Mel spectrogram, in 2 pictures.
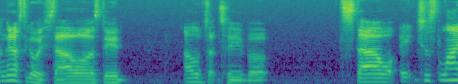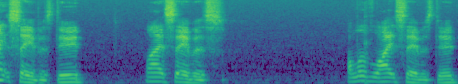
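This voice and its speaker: Long, frequent pauses break up the speech of a man with an English accent, whose fairly high voice has lively intonation. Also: moderate pace. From England. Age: 20s. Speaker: YouTube TV reviewer. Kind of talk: live stream chat. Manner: halting.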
